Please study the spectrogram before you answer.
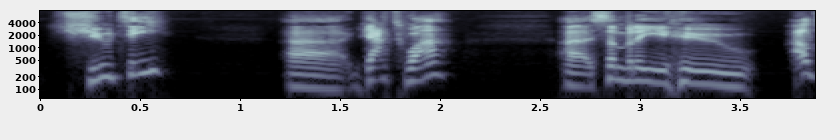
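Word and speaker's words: Ncuti: who's going to be why mispronounced as in cutie it's actually pronounced shuty uh gatwa uh somebody who i'll just be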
